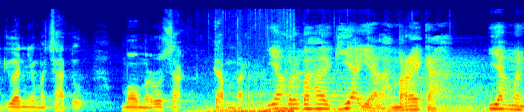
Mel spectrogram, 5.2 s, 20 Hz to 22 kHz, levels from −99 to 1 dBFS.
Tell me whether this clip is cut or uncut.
cut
